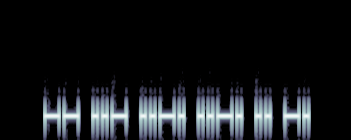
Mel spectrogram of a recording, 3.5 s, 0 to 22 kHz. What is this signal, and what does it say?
Morse code, heard as a keyed tone, about 25 wpm, 700 Hz. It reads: MUFFIN
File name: practice / 25wpm / Easy Words with Hints - 25wpm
